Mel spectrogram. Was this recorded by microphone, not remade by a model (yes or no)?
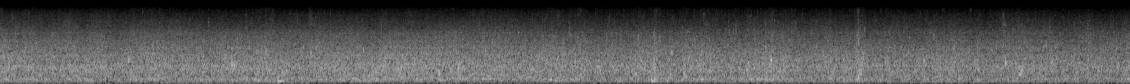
yes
